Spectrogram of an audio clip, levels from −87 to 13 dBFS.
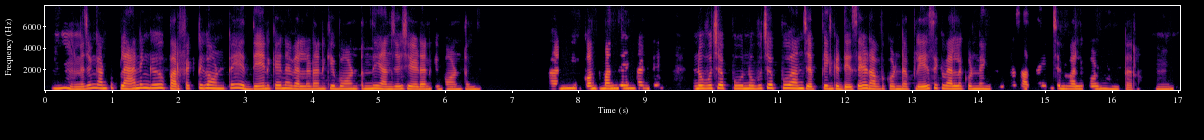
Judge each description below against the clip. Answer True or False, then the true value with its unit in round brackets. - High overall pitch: True (255 Hz)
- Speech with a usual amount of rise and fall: True (3.0 semitones)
